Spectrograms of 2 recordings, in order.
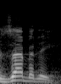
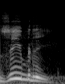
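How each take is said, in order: First: Zebedee with a short e first, ZEB-uh-dee; short "zeb" opening on Zebedee; alternative pronunciation. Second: Zebedee with a long ee first, ZEE-buh-dee; long "zee" opening on Zebedee; alternative pronunciation. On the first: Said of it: "however you say it". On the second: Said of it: "or Zebedee, however you say it". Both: Shown as a demonstration.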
